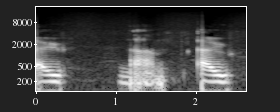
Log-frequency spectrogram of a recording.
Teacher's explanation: vowels that start making one sound and end making a different sound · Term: EU sound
